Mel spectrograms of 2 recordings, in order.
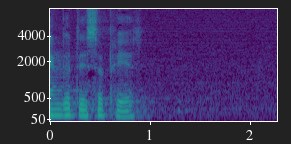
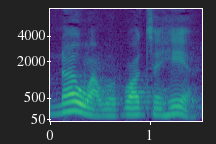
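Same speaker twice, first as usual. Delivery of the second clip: ordinary delivery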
